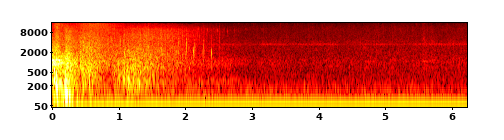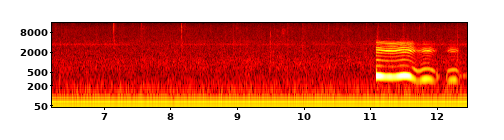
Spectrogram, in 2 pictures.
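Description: A loud splash of water, the loudest sound here, fading out over about two seconds as a vehicle drives through a puddle, followed by a steady soft hiss. Near the end a cartoon cat's voice starts a high, wavering crying wail.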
